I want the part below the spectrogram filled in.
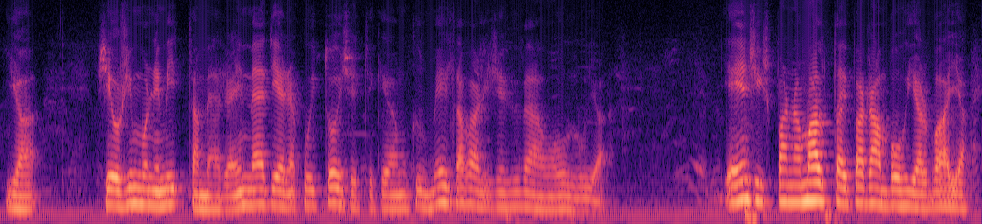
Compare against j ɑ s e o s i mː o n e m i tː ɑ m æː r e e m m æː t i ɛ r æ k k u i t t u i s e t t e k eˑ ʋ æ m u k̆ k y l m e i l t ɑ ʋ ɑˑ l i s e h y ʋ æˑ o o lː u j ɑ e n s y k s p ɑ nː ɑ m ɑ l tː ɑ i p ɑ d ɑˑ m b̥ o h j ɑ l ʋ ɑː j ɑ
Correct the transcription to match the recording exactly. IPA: j ɑ s e o s i mː o n e m i tː ɑ m æː r æ e m m æː t i ɛ r æ k k u i t t o i s e t t e k eˑ ʋ æ m u k̆ k y l m e i l t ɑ ʋ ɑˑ l i s e h y ʋ æˑ o o lː u j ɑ e n s i k s p ɑ nː ɑ m ɑ l tː ɑ i p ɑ d ɑˑ m b̥ o h j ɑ l ʋ ɑː j ɑ

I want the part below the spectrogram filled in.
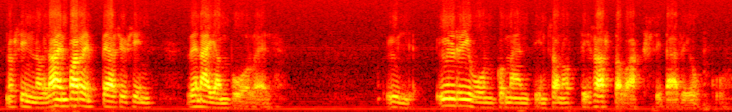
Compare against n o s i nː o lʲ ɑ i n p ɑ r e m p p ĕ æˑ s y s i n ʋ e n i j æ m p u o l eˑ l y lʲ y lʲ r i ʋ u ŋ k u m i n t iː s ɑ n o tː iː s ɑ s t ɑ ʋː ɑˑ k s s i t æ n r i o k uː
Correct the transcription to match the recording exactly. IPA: n o s i nː o lʲ ɑ i n p ɑ r e m p p ĕ æˑ s y s i n ʋ e n æ j æ m p u o l eˑ l y lʲ y lʲ r i ʋ u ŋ k u m æ n t iː s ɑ n o tː iː s ɑ s t ɑ ʋ ɑˑ k s s i t æ r i u k uː

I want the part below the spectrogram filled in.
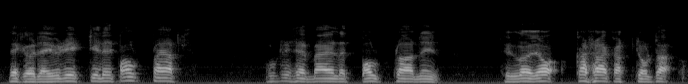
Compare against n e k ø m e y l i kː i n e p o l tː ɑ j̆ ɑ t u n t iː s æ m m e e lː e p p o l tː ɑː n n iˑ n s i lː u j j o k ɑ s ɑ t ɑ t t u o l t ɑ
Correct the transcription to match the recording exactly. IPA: n e k ø n e y r i tː i n e p o l tː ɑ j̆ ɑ t u n t i s e m m æ e lː e p p o l tː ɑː n n iˑ n s i lː o j j o k ɑ s ɑ k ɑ t t u o l t ɑ

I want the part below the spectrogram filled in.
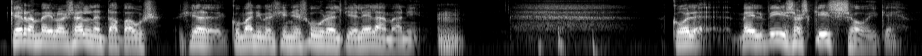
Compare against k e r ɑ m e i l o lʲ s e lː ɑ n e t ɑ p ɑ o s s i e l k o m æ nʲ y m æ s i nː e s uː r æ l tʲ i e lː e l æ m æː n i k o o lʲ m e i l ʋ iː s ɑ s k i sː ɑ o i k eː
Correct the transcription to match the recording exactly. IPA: k e rː ɑ m e i l o lʲ s e lː ɑ n e t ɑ p ɑ u s s i e l k o m æ nʲ i m æ s i nː e s uː r e l tʲ i e l e l æ m æː n i k o o lʲ m e i l ʋ iː s ɑ s k i sː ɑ o i k eː

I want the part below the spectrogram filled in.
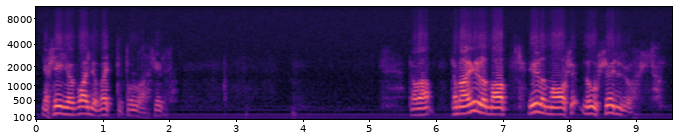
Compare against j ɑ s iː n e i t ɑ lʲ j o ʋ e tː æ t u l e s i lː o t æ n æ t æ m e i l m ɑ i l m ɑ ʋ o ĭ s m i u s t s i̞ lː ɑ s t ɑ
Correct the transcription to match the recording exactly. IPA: j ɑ s iː n e i p ɑ lʲ j o ʋ e tː æ t u l e s i lː o t æ m æ t æ m æ i l m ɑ i l m ɑ o ĭ s m i u s t s i̞ lː ɑ s t ɑ

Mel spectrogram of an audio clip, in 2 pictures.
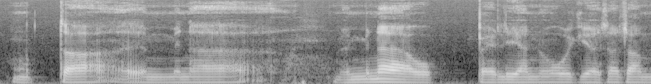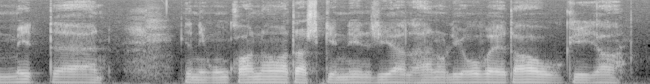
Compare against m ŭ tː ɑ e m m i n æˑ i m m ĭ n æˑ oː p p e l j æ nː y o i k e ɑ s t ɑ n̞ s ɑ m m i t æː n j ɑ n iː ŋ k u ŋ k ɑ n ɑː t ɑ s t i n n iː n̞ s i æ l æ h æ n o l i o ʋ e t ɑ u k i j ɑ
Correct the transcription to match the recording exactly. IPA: m ŭ tː ɑ e m m i n æˑ e m m ĭ n æˑ oː p p e l i æ nː y o i k i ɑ s t ɑ n̞ s ɑ m m i t æː n j ɑ n iː ŋ k u ŋ k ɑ n ɑː t ɑ s k i n n i n̞ s i æ l æ h æ n o l i o ʋ e t ɑ u k i j ɑ

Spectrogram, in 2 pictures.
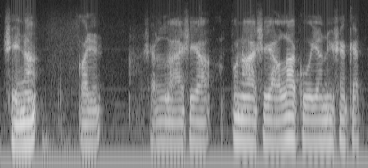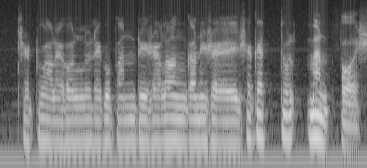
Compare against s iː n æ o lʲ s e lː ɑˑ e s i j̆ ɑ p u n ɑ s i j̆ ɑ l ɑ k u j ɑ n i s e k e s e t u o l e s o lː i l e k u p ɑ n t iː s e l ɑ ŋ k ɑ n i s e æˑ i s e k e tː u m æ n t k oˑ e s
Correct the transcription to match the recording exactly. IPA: s iː n æ o lʲ s e lː ɑˑ e s i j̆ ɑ p u n ɑ s i j̆ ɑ l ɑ k u j ɑ n i s e k e s e t u o l e h o lː i l e k u p ɑ n t iː s e l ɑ ŋ k ɑ n i s e eˑ i s e k e tː u m æ n t p oˑ e s

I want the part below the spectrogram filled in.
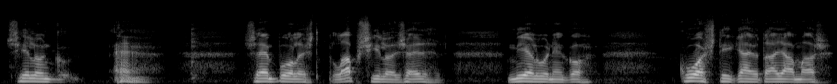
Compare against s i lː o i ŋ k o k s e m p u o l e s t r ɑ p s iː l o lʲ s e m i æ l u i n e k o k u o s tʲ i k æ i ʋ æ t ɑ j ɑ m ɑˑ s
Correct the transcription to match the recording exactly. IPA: s i lː o i ŋ k o s e m p u o l e s t l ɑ p s iː l o lʲ s e m i e l u i n e k o k u o s tʲ iː k æ i ʋ æ t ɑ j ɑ m ɑˑ s

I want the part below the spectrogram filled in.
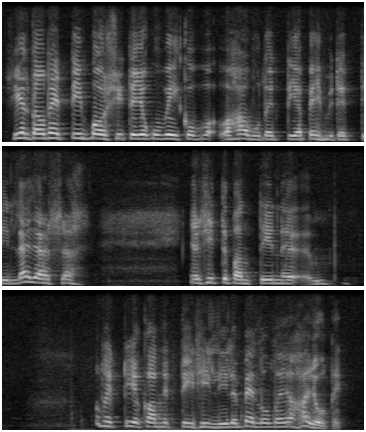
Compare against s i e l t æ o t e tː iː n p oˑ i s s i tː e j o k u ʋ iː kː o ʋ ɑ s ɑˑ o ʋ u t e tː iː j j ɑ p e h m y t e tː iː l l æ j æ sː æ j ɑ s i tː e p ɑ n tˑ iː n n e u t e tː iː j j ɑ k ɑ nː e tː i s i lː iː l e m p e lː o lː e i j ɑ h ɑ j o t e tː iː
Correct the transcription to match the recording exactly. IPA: s i e l t æ o t e tː iː m p oˑ i s s i tː e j o k u ʋ iː kː o ʋ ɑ h ɑˑ u ʋ u t e tː iː j j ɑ p e h m y t e tː iː l l æ j æ sː æ j ɑ s i tː e p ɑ n tˑ iː n n e o t e tː iː j j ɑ k ɑ nː e tː iː s i lː iː l e m p e lː o lː e j j ɑ h ɑ j o t e tː iː

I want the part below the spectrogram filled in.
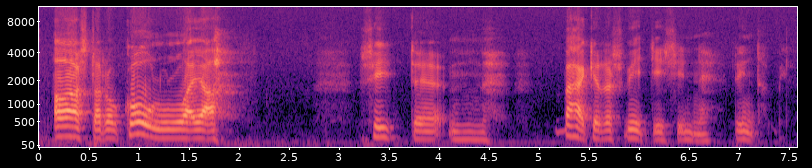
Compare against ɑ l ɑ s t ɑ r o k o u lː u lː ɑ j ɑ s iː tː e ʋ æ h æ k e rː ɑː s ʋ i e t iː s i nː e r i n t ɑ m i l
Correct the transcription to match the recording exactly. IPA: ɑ l ɑ s t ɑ r o k o u l u lː ɑ j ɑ s iː tː e ʋ æ h æ k e rː ɑ s ʋ i e t iː s i nː e r i n t ɑ m i l

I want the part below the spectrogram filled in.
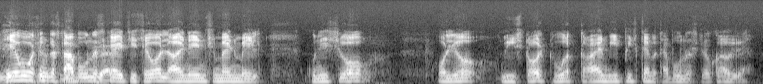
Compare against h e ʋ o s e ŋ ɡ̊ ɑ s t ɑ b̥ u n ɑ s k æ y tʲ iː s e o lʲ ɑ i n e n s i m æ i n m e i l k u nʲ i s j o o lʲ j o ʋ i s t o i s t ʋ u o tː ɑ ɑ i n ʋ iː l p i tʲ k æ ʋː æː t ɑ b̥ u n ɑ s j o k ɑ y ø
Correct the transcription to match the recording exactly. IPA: h e ʋ o s e ŋ ɡ̊ ɑ s t ɑ b̥ u n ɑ s k æ y tʲ iː s e o lʲ ɑ i n e n s i m æ i n m e i l k u nʲ i s j o o lʲ j o ʋ i s t o i s t ʋ u o tː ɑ ɑ i n ʋ iː l p i tʲ k æ ʋː æ t ɑ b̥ u n ɑ s j o k ɑ y ø

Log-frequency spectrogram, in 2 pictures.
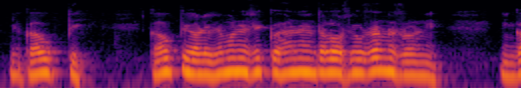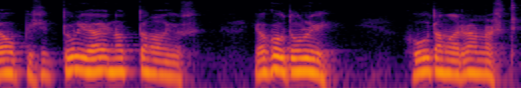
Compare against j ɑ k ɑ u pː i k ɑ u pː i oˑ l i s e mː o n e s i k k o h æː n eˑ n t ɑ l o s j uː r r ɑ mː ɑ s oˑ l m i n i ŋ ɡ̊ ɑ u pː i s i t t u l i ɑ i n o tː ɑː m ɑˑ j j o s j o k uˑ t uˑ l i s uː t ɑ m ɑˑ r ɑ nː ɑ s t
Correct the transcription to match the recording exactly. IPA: j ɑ k ɑ u pː i k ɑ u pː i oˑ l i s e mː o n e s i k k o h æ n eˑ n t ɑ l o s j uː r r ɑ nː ɑ s oˑ l n i n i ŋ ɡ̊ ɑ u pː i s i t t u l i ɑ i n o tː ɑ m ɑˑ j j o s j o k uˑ t uˑ l i h uː t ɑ m ɑˑ r ɑ nː ɑ s t

